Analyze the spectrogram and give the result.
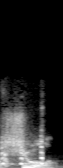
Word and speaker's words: Shewell: Hey, Shewell? How's it going? Yeah, Shewell. Yep, you got it.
